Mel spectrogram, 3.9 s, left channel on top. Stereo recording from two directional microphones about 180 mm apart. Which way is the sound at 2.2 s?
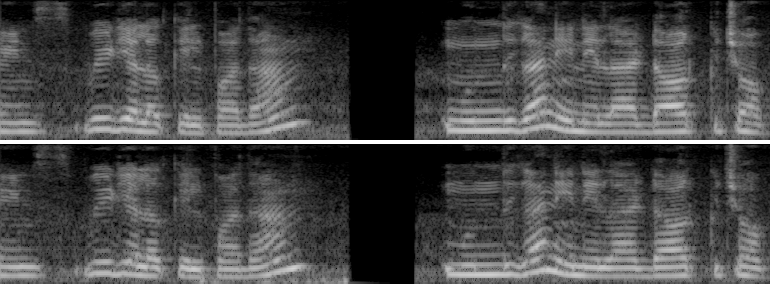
40° left (ahead or behind).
